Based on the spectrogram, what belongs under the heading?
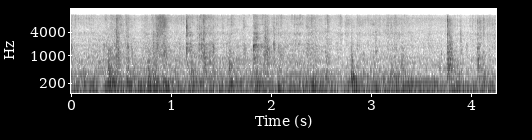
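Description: Vehicle engine running steadily under load, heard from inside the cab while driving a rough grass track, with frequent short knocks and rattles from the bumpy ground.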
